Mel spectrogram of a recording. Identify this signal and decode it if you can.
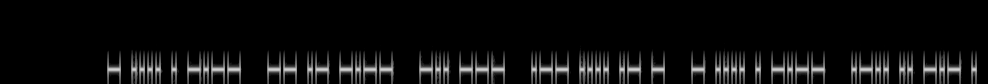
Morse code, heard as a keyed tone, about 30 wpm, 700 Hz. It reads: THEY MAY DO WHAT THEY LIKE
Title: Sentences from Top 1200 Words 30wpm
